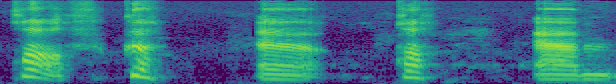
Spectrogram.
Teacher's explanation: The articulation point of the deepest part of the tongue, 2 letters emitted from it, qaf and kaf. Well, qaf, it's like a heavy Q.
